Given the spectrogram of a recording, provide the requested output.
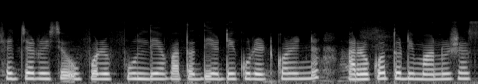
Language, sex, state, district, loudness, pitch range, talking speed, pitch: Bengali, female, Tripura, West Tripura, -14 LUFS, 235-260 Hz, 165 wpm, 255 Hz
